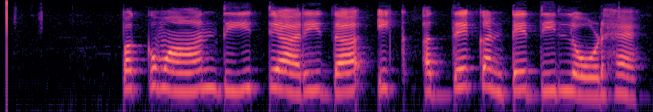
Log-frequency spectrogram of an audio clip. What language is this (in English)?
Punjabi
